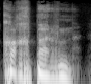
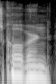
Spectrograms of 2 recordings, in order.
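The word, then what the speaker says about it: Cockburn: And even though it's spelled with a CK in the middle, which could be pronounced, you know, in Scottish brogue, Cochburn, but we call him Bruce Coburn, and he's a phenomenal, phenomenal guitarist.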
